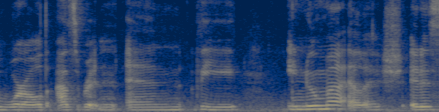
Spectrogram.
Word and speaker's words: Enuma Elish: creation of the world as written in the enuma Elish it is spelled e n u m a space e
